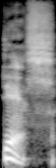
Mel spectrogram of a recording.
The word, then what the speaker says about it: です: word death instead of the Japanese word des, ベビーメタルです as des means I am or we are and is pronounced similarly.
